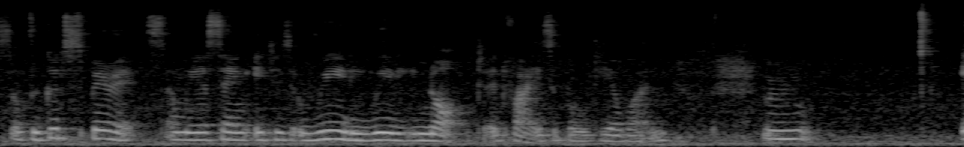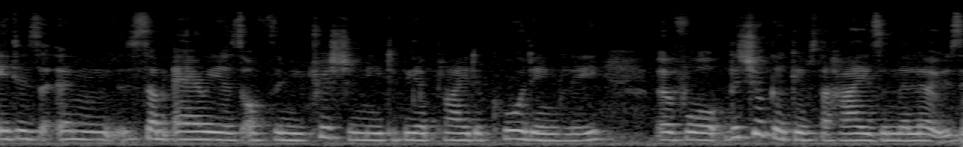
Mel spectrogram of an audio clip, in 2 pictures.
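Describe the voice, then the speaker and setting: A woman speaking as a seance medium in trance, voicing benevolent spirit guides with formal, halting, stilted phrasing and murmured pauses. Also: medium pitch, mellow, close to an everyday voice. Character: solemn benevolent collective of spirit guides advising a client. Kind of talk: seance medium channelling, improvised spiritual counsel. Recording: roomy, distant mic with faint noise.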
